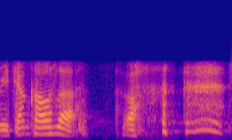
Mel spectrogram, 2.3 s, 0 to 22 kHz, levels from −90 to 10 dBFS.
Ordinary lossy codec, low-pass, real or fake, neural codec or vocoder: none; 3.6 kHz; real; none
